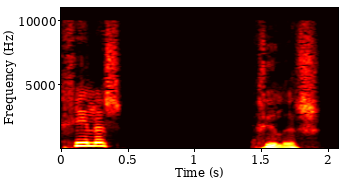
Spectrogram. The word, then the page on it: Gilles: Dutch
